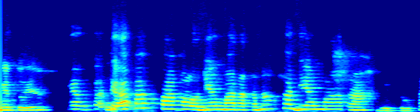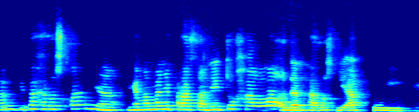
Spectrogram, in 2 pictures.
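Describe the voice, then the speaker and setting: A woman giving a webinar talk to mothers, speaking in a warm, repetitive way full of "ya". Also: high-pitched. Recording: dull lo-fi video call audio.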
